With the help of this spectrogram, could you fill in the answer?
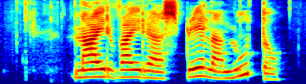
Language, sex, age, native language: Icelandic, female, 9, Icelandic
